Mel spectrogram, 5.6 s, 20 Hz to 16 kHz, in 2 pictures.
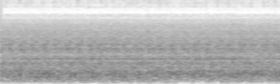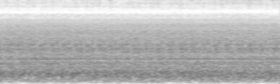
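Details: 2016 Toyota 4Runner at idle: loud, steady, rapid diesel-like knocking with an even beat over the engine at lower rpm; source of knock undetermined, owner asking for ideas.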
